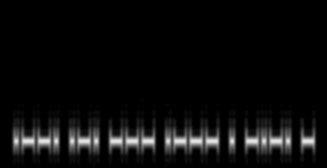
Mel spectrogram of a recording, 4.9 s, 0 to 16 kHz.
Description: Morse code, heard as a keyed tone, about 20 wpm, 600 Hz. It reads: PROJECT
